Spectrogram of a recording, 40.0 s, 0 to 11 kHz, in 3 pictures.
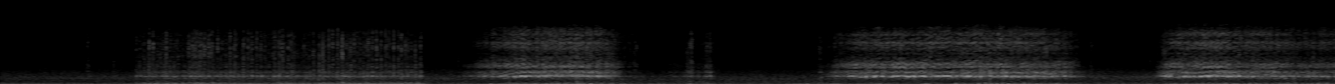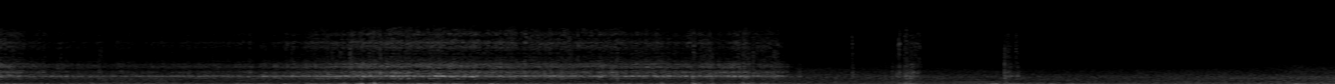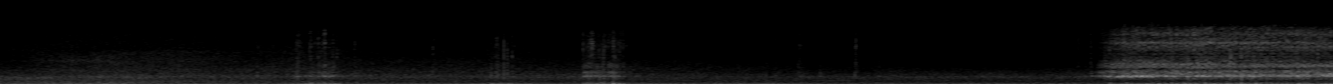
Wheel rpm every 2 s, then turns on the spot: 30, 30, 80, 20, 100, 60, 90, 40, 80, 80, 30, 0, 0, 0, 0, 0, 10, 0, 20, 160.
0-4 32-34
